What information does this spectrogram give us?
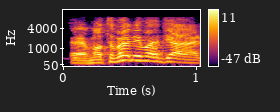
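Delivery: joking Italian accent, played for laughs; mock Italian accent. Cohost riffing on Kermit's bad Italian accent. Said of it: "really bad Italian accent on purpose".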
